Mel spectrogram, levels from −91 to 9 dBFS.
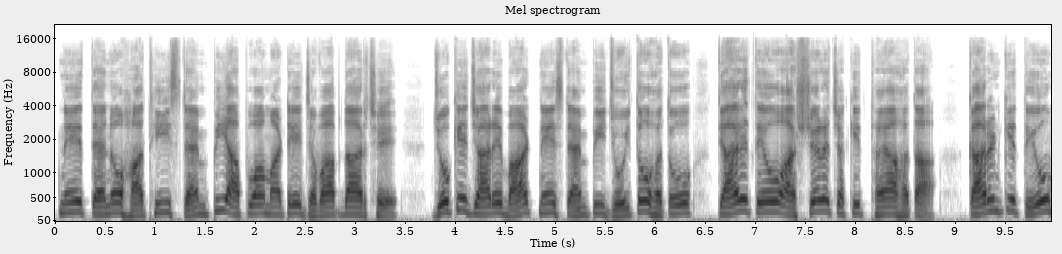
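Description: From 5.40 to 7.78 s the speech turns thin and bright. This is pre-emphasis left on. The treble was lifted with a shelf that fits the CD 50/15 µs curve, and the matching de-emphasis was never applied. At 10 kHz the level sits about 8 dB above 1 kHz. Sibilants hiss and sharpen. The lower body of the voice seems to recede.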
